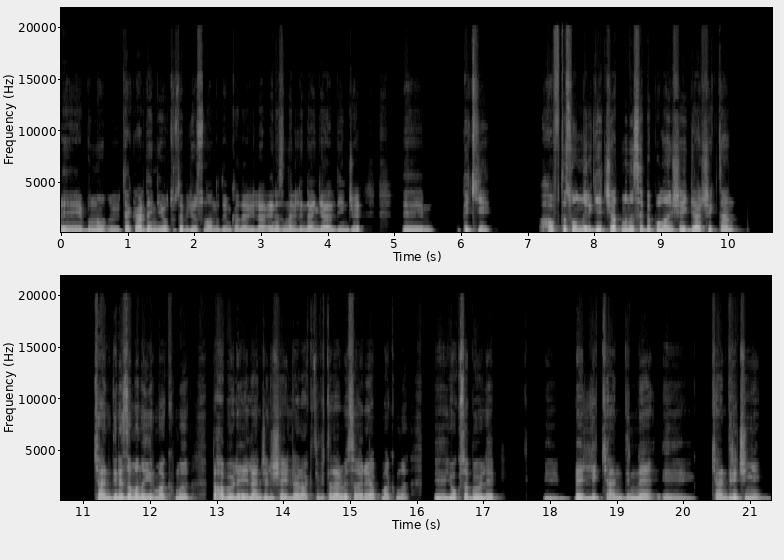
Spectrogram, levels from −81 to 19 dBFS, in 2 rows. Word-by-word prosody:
eee, 130 -1 0
bunu, 140 0 -1
ııı, 140 -1 -7
tekrar 140 0 +1
dengeye 140 0 +1
oturtabiliyorsun, 140 +1 -2
anladığım 125 -1 -3
kadarıyla, 125 +1 -3
en 135 -1 0
azından 130 -1 -1
elinden 125 +1 -1
geldiğince. 130 +4 -1 0.6
Emm, 150 -1 -2 0.5
peki, 180 +1 -2 0.7
hafta 145 +9 -1
sonları 240 0 +3
geç 180 -1 +2
yatmana 200 +1 +4
sebep 185 -1 -1
olan 185 -1 +4
şey 185 +1 +1
gerçekten 170 +2 0 1.0
kendine 140 +5 +4
zaman 225 +1 +4
ayırmak 195 -1 +1
mı? 200 0 -1 0.3
Daha, 170 +3 +3
böyle, 170 0 +3
eğlenceli 155 +3 +1
şeyler, 155 -3 +1
aktiviteler 150 +1 +1
vs. 150 +3 -7
yapmak 180 -2 0
mı, 235 +3 -5 0.4
eee, 175 - +1
yoksa 170 +2 +1
böyle, 180 0 +4 0.8
ııı, 160 - -4 0.4
belli 160 +6 +2
kendine, 160 +2 0
eee, 150 -3 -6 0.3
kendin 145 +7 +1
için 180 -4 +2
yi 155 -1 -2
155 Hz, 125 wpm, -20 LUFS, 140-180 Hz, 1.0 s, yatmana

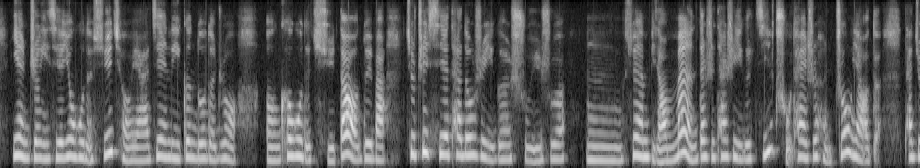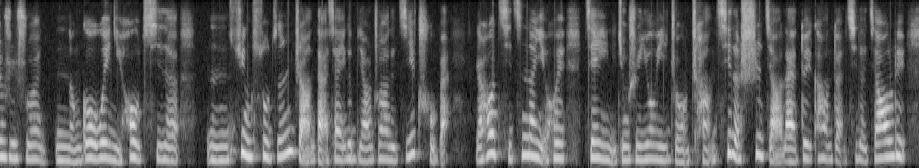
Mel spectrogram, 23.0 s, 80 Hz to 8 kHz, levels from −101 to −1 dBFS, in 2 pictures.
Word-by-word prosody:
验 305 -3 +3
证 270 -1 +2
一 255 - -3
些 270 +1 +2
用 290 0 +2
户 280 -1 0
的 230 0 -4
需 325 +9 +2
求 250 -12 0
呀， 230 0 -2
建 285 +1 +2
立 260 -1 -1
更 275 +1 -1
多 260 0 -1
的 245 -2 -4
这 255 +3 -9
种， 230 -4 -3 0.4
嗯， 225 -1 -3
客 300 +5 +3
户 300 -1 +3
的 230 - -4
渠 220 -2 +1
道， 315 -1 +7
对 255 +2 -2
吧？ 235 -1 +1 0.2
就 335 - +1
这 360 +3 +4
些 335 -2 +4
它 310 0 -1
都 315 0 +1
是 290 -2 -3
一 230 -3 -5
个 245 0 -6
属 230 -4 -1
于 215 +1 -5
说， 250 +1 -5 0.3
嗯， 230 -1 -4
虽 315 +5 0
然 290 -1 +3
比 230 - -7
较 210 +1 +3
慢， 270 0 +3
但 285 +2 0
是 280 - -3
它 290 +1 -2
是 290 -1 -1
一 255 - -3
个 250 +1 -4
基 310 +8 +2
础， 410 - +2
它 285 - -1
也 280 - +1
是 290 +2 -1
很 260 -8 -7
重 355 +1 +2
要 275 - 0
的。 - - -9 0.3
它 280 - 0
就 285 0 0
是 260 -1 -3
说 250 -2 -3 0.2
能 220 -2 -5
够 265 +1 +3
为 270 0 +1
你 220 -4 -4
后 280 +3 +1
期 245 0 +3
的， 220 -3 -4 0.3
嗯， 230 0 -4
迅 355 -3 +2
速 285 0 -2
增 295 +8 0
长 - - 0
打 - - +1
下 245 - +1
一 230 - -6
个 255 - -3
比 250 -1 -11
较 215 -1 -2
重 250 +2 -5
要 245 - -4
的 225 - -4
基 285 +9 +1
础 410 +3 -4
吧。 - - -5 0.3
然 - - -3
后 340 +2 +4
其 340 -7 +3
次 305 +5 +1
呢， 305 -2 +3
也 235 - -2
会 260 -1 -3 0.2
建 275 -1 +3
议 245 - -4
你 205 -3 -7
就 230 +2 -2
是 240 0 -2
用 245 0 -4
一 230 -1 -4
种 205 -4 -5
长 240 - -3
期 350 - +6
的 285 -7 +1
视 320 +6 +3
角 300 - 0
来 215 0 +4
对 250 +3 -5
抗 260 -1 -7
短 215 -2 -9
期 255 +4 +4
的 225 -4 -8
焦 265 +3 +4
虑， 290 -1 -1
260 Hz, 295 characters per minute, -23 LUFS, 235-290 Hz, 0.4 s, 道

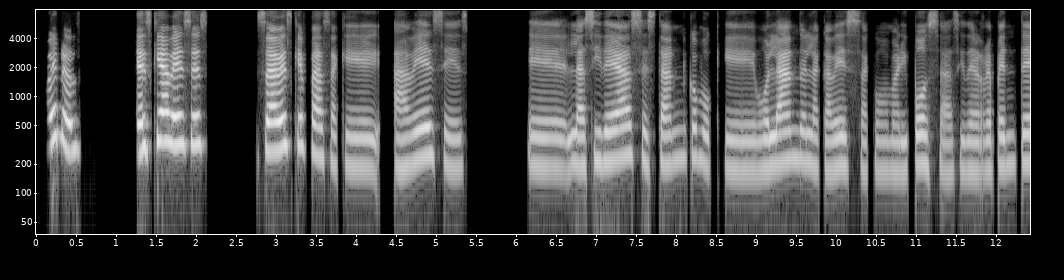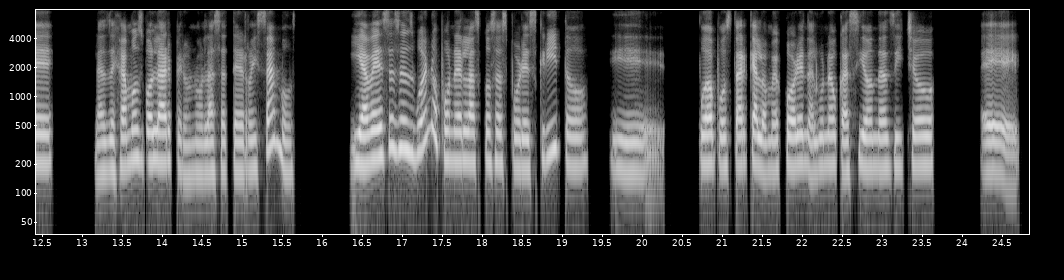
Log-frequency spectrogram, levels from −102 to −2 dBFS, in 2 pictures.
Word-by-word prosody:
Bueno, 315 -5 +5 0.7
es 270 +2 +7
que 350 +3 +5
a 345 0 +12
veces, 320 0 +5 0.6
¿sabes 280 +3 +7
qué 310 -1 0
pasa? 240 -7 0
Que 185 -1 -4 0.2
a 185 0 -2
veces, 205 -4 -1 0.7
eh, 185 -2 -3
las 190 +1 0
ideas 225 +4 +2
están 205 +2 -3
como 225 -5 -5
que 175 -1 -5
volando 205 +5 +1
en 210 - -3
la 190 -2 -4
cabeza 180 -1 -4
como 175 -1 -11
mariposas, 170 -1 -4
y 175 - -8
de 170 0 -5
repente 200 +4 -2 0.5
las 165 +1 -4
dejamos 190 +6 -1
volar, 210 0 +3
pero 160 -4 -8
no 165 0 -7
las 170 +1 -4
aterrizamos. 175 - -3 0.7
Y 205 - +1
a 195 - +6
veces 240 +6 +2
es 280 -3 +1
bueno 345 - 0
poner 215 -1 -1
las 210 -1 0
cosas 210 -1 -4
por 185 -1 -3
escrito, 200 0 -4 0.3
eh, 170 -2 -6 0.4
puedo 200 0 +3
apostar 195 0 -1
que 210 - +2
a 205 - +6
lo 175 -3 +1
mejor 185 +3 0
en 200 -1 -1
alguna 190 +3 -2
ocasión 185 +1 -2
has 185 0 -2
dicho: 195 0 -2 0.6
"Eh, 165 -6 -1
195 Hz, 135 wpm, -21 LUFS, 180-225 Hz, 0.7 s, a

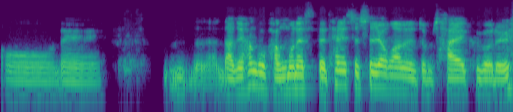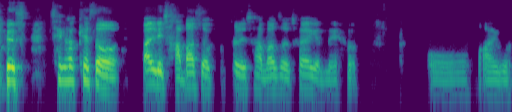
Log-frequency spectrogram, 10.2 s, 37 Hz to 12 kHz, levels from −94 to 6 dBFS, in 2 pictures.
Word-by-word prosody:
어 95 -2 -8
네 90 -1 -7 0.7
음 - - -9
나 - - -10
나중에 120 - +3
한국 145 -2 +3
방문했을 130 +2 +2
때 120 - +5
테니스 155 -2 +1
치려고 135 -1 +3
하면 120 -4 +2
좀 105 -1 -4
잘 110 -1 +2
그거를 105 -1 +1 0.5
생각해서 190 - +1 0.2
빨리 160 -2 +2
잡아서 145 -3 -4
코트를 120 - -9
잡아서 120 0 -8
쳐야겠네요. 100 -7 -9 0.9
어 95 0 -21 0.2
아이고. 100 0 -13
115 Hz, 300 characters per minute, -20 LUFS, 100-130 Hz, 0.9 s, 때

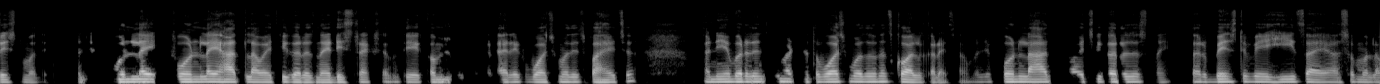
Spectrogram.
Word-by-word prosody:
रिस्टमध्ये 105 -2 -4 0.7
फोनलाही 120 +1 +6 0.2
फोनलाही 120 0 +5
हात 115 0 +3
लावायची 110 0 +1
गरज 105 -2 +1
नाही. 105 0 +3
डिस्ट्रॅक्शन 110 +2 -4
ते 110 - 0
एक 105 - -4
कमी 110 0 0
होतं. - - -26 0.4
डायरेक्ट 110 +1 -2
वॉचमध्येच 115 0 -1
पाहायचं 110 +6 0 0.7
आणि 120 +1 +1
एमर्जन्सी 125 +1 +1
वाटली 125 -2 -3
तर - - 0
वॉचमधूनच 125 0 +2
कॉल 110 -3 +4
करायचा 100 +1 -9
म्हणजे 115 +1 -16
फोनला 125 -1 +3
हात 120 - +2 0.2
लावायची 120 +1 -5
गरजच 120 0 0
नाही. 105 +1 -14 0.2
तर 120 -2 -3
बेस्ट 125 +1 +1
वे 125 -1 -1
हीच 120 +2 -2
आहे 110 -2 0
असं 110 +1 -8
मला 110 -1 -5
115 Hz, 150 wpm, -23 LUFS, 110-125 Hz, 0.7 s, फोनलाही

